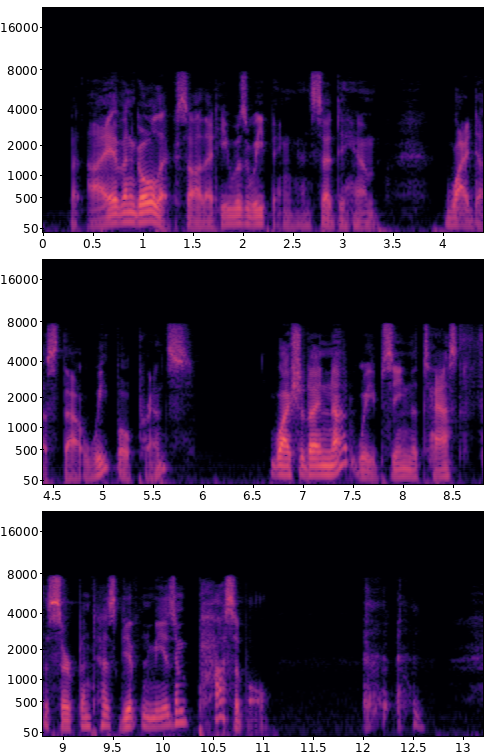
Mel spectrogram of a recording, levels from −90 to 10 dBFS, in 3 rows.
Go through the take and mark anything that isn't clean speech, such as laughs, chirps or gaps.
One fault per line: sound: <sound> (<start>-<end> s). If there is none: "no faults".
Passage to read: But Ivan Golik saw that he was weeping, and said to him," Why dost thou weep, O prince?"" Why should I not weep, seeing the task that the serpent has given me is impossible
sound: cough (12.0-12.6 s)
